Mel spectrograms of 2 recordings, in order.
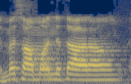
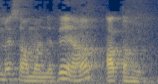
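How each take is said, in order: First: Louder take stressing "आ रहा"; the wrong sentence with "आ" pushed loud; a loud wrong form, "आ रहा हूँ" leaned on; wrong version. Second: Said in the usual way. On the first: Shown as a demonstration. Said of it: "ऐसे नहीं बोलते". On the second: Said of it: "हम बोलते हैं".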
